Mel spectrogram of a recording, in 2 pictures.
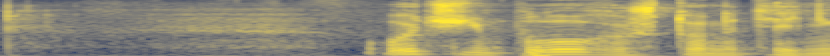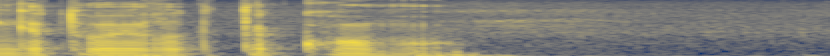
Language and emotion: Russian, sad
